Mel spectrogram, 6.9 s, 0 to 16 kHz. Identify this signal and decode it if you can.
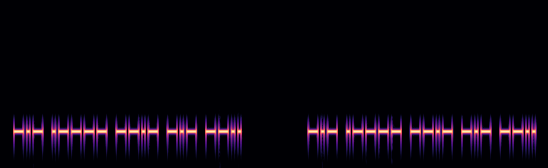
Morse code, heard as a keyed tone, about 32 wpm, 700 Hz. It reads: K1QKZ K1QKZ
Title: USA Call Signs - 5 Characters - Repeated 2x - 30wpm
